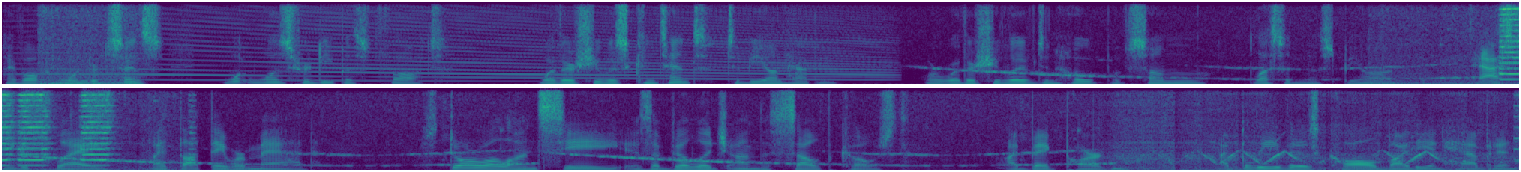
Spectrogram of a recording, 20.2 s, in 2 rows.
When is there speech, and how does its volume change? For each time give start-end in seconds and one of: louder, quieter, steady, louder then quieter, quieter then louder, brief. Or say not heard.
0.0-20.1 steady.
